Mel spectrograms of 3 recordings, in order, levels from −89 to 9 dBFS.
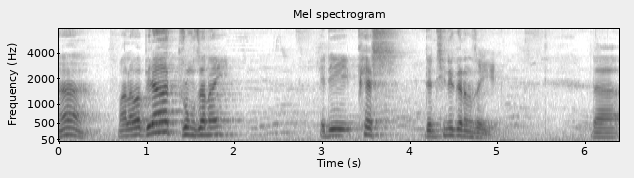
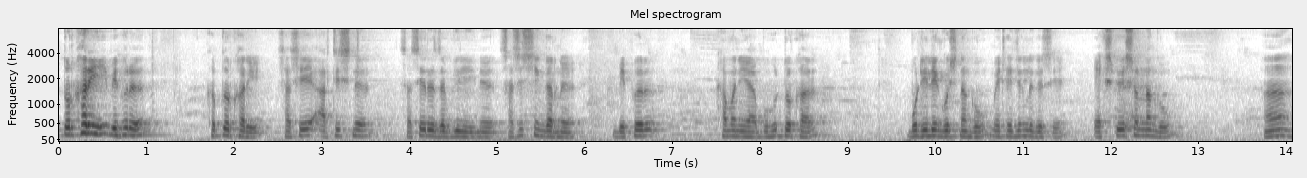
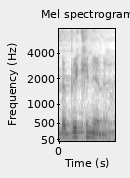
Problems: none marked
